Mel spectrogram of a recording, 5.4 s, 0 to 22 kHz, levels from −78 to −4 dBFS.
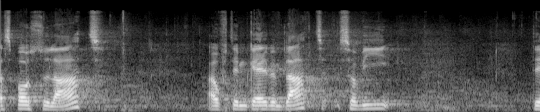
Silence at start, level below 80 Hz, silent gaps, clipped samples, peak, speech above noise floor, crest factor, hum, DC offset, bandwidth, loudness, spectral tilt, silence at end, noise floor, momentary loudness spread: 0 s; -52 dBFS; none; under 0.1%; 0 dBFS; 24 dB; 18 dB; none; under 0.1%; 15.5 kHz; -15 LUFS; -3.5 dB/octave; 0 s; -39 dBFS; 22 LU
